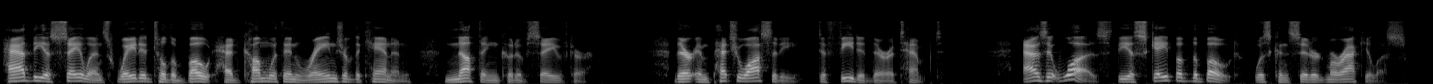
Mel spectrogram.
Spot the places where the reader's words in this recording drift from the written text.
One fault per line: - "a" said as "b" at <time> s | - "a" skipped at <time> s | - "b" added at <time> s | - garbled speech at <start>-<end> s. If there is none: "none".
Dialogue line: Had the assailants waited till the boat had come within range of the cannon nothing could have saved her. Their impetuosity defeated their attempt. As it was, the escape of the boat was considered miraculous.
none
